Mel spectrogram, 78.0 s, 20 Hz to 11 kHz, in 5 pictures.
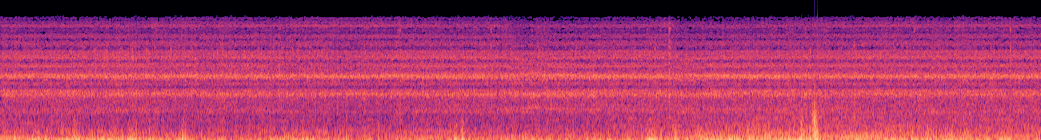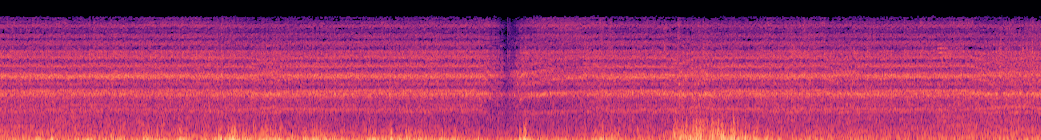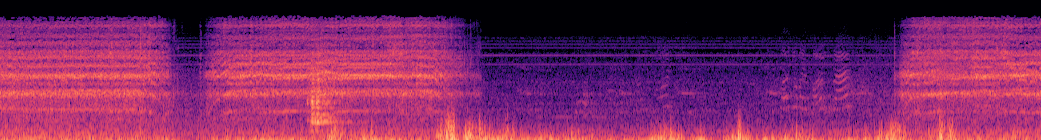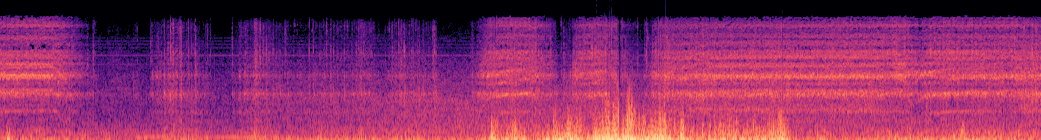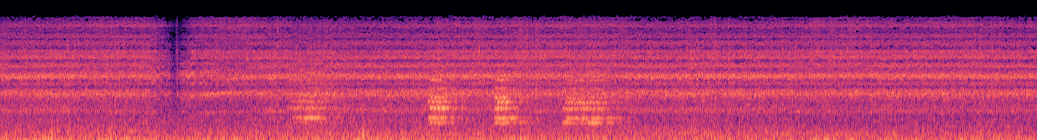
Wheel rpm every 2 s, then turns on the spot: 160, 160, 160, 160, 160, 160, 160, 160, 160, 160, 160, 120, 160, 160, 160, 160, 130, 120, 150, 10, 0, 0, 80, 140, 10, 20, 20, 70, 110, 160, 150, 160, 120, 160, 160, 160, 160, 160, 160.
48-52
